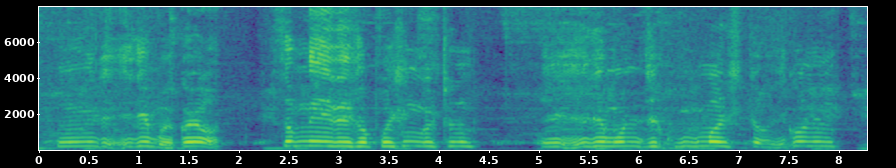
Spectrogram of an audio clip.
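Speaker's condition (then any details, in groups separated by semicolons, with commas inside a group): Brain lesion disability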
